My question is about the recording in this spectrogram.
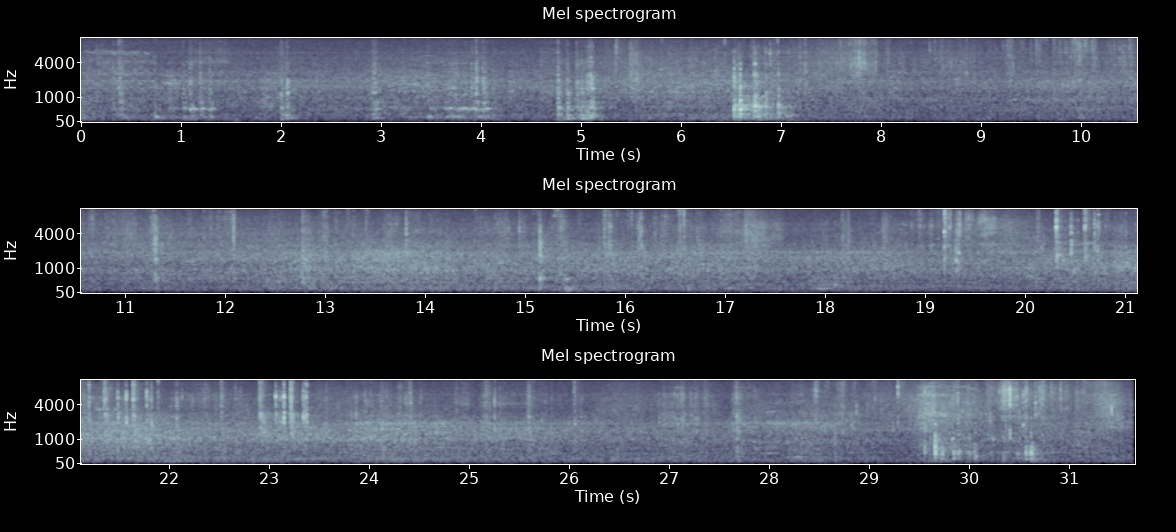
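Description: Light handling sounds of hands pressing dry craft moss onto a model house's eaves: soft rustles and small knocks, the loudest knock about seven seconds in, over a steady background noise.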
